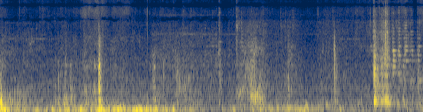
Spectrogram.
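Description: Knocks and scrapes from a rusty metal ash bucket and long hand tools being handled on a gravelly canal bed: a sharp knock at the start, another about a second in, and scraping near the end, over a low wind rumble on the microphone.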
